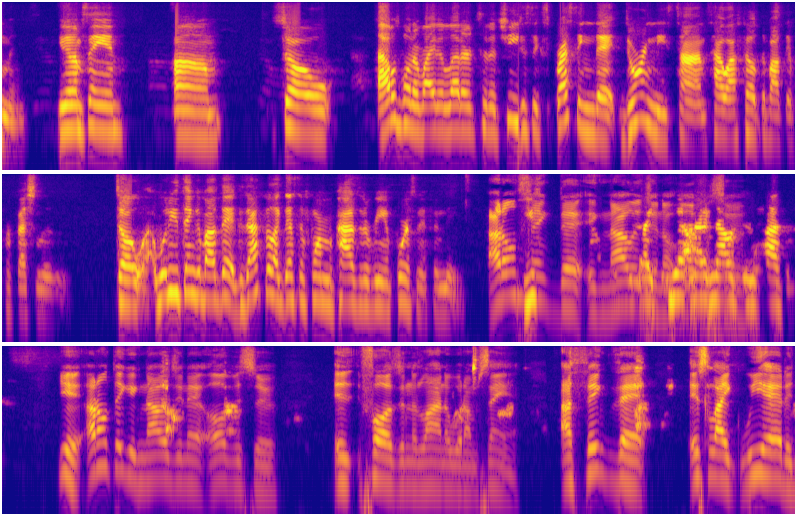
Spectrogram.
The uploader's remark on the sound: chop it up via Skype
